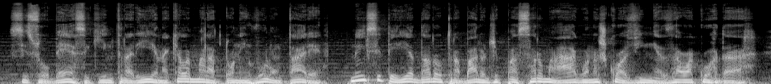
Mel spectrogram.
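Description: Man, Brazilian accent, fiction narration, lively varied intonation, ironic, soft music behind. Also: deep voice. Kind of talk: dramatic scripted fiction narration.

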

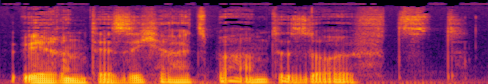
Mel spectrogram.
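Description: Gravelly, fatalistic narrator. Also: male voice, on the low side, steady tone, slow, dark tone, no echo, exaggerated voice. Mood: ominous, wry. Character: wry, fatalistic male narrator of a battered, anxious traveller. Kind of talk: second-person radio play narration. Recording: faint background ambience noise.

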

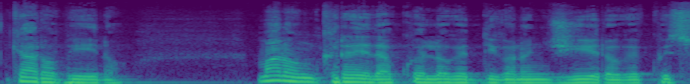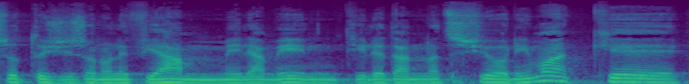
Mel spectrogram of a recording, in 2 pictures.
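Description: A man's voice: on the low side, steady tone, moderate pace, darkish tone, pitched below the performer's own voice, lightly acted. Man playing courteous old Saint Peter, patiently formal. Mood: reassuring. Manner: polite, formal, patiently explaining.

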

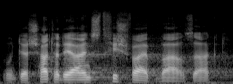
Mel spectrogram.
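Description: Deep grave narrator in reverberant hall. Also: male voice, moderate pace, fairly bright tone. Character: grave male narrator of a tribunal of the dead. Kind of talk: solemn scripted verse narration, radio drama.

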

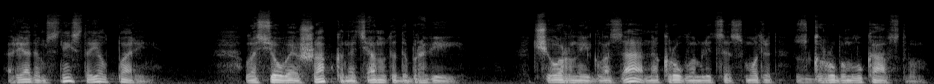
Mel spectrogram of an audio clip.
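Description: A man narrating a literary radio play with expressive, scripted storytelling. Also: low-pitched, a little slow, slightly rough.

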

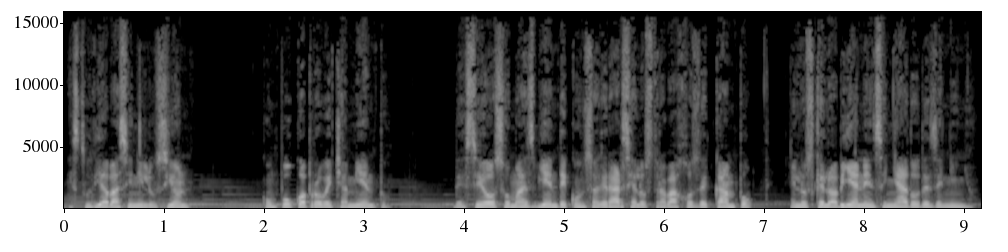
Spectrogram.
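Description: A man's voice: a little high, steady tone, normal speed, faint music behind. A man with a Mexican accent reading scripted narration for a radio drama.

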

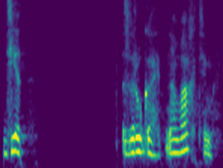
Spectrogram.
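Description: An actress playing a lively, teasing young village girl, a student who plays accordion, in a 1970s Soviet radio drama. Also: medium pitch, takes it slowly, vocal fry, breathy edge, full character voice. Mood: shy, confiding. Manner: teasing, bold, chatty questioning. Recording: 1970s mono radio play recording.

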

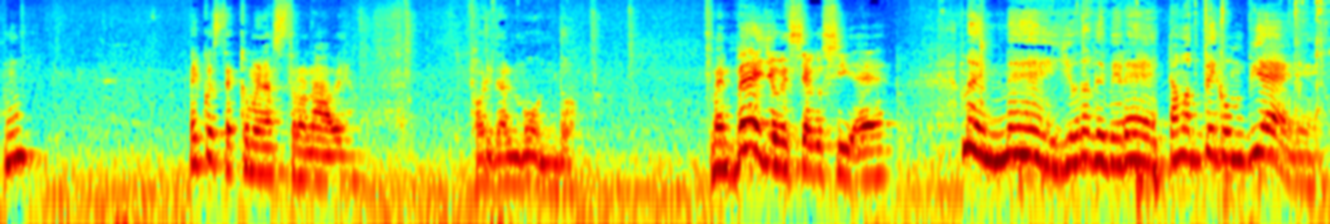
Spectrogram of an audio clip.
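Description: A man's voice: high-pitched, fairly bright tone, slight background noise, exaggerated voice. A man playing a cynical, bullying prison guard in a radio monologue, with a Roman accent and a sardonic, goading manner full of rhetorical questions. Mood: bitter, sardonic. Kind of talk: theatrical radio monologue in colloquial dialect.

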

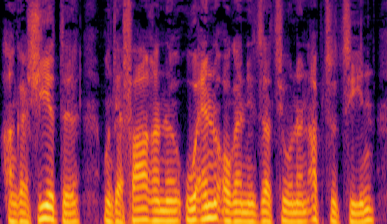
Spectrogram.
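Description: Male presenter, medium pitch, dark timbre, very dry studio sound, articulate scripted reading. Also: fairly even intonation, normal speed, dry recording. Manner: sober, articulate, formal. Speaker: radio presenter. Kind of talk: scripted radio commentary read aloud.

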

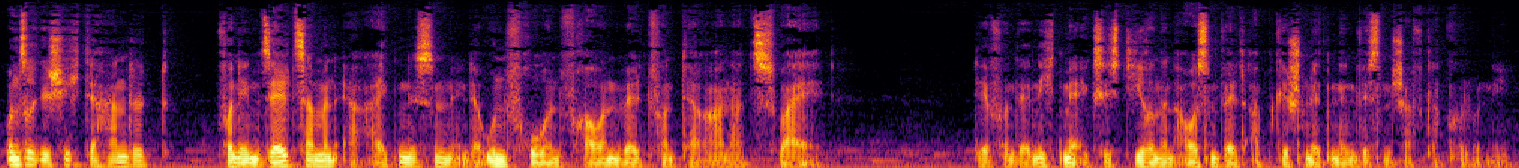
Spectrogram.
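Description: A man acting as the coolly sardonic chronicler of a doomed science colony, narrating a radio play in a clinical, ironic deadpan. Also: low voice, a little fast, lightly acted. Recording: 1970s radio production, clear background noise.

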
